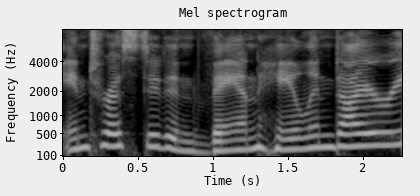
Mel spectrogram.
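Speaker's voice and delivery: usual speaking voice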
